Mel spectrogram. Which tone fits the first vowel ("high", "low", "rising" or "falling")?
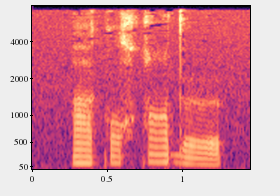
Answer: low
